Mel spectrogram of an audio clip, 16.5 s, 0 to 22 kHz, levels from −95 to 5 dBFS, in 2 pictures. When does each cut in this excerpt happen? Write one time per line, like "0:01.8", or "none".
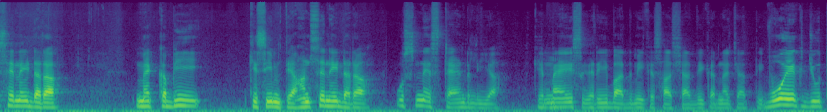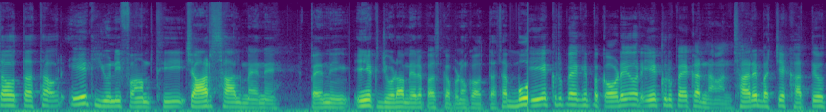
0:03.8
0:07.6
0:10.1
0:11.8
0:13.5
0:15.5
